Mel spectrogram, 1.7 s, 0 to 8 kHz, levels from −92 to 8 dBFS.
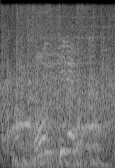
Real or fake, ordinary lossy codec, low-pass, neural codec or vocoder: real; none; 7.2 kHz; none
